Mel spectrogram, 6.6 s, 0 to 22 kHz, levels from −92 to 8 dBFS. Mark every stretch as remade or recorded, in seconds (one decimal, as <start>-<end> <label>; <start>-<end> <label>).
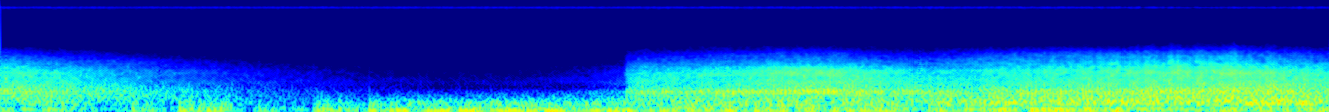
0.0-6.6 remade

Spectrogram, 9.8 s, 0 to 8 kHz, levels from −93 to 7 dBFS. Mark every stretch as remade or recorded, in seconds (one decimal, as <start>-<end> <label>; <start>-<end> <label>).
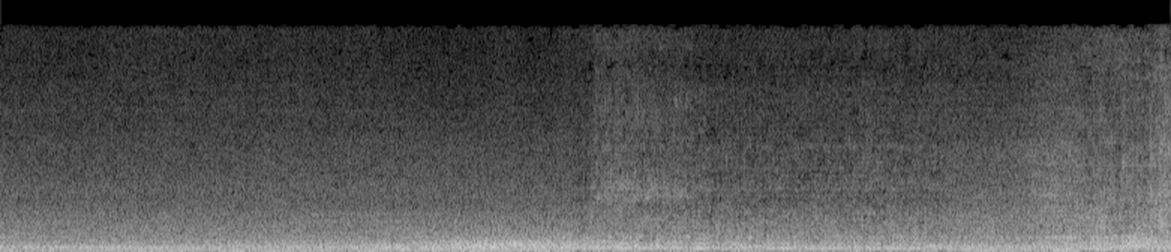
0.0-4.8 recorded; 4.8-7.9 remade; 7.9-9.0 recorded; 9.0-9.8 remade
